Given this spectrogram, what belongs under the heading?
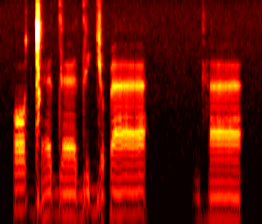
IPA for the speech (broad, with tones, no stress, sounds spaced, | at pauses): ɔ˨ ɡ͡ǀ ɛ˨ d ɛː˨ d ɪ˧ ɟ ə˨ ɓ æː˧ | ɡʱ æ˨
